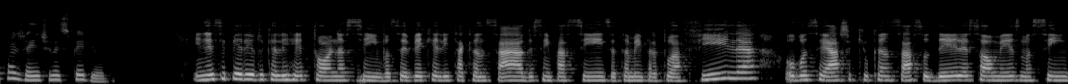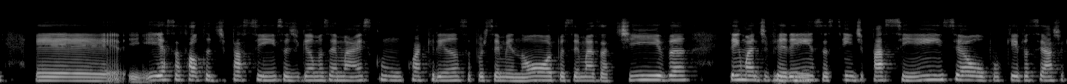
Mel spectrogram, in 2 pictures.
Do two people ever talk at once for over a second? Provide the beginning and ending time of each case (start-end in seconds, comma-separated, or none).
none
